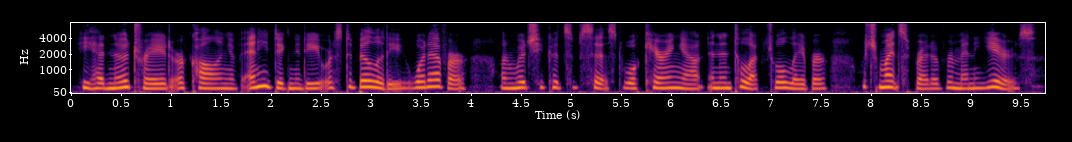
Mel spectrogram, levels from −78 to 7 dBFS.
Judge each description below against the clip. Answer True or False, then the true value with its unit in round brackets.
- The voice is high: True (220 Hz)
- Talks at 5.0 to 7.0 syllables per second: True (5.4 syllables/s)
